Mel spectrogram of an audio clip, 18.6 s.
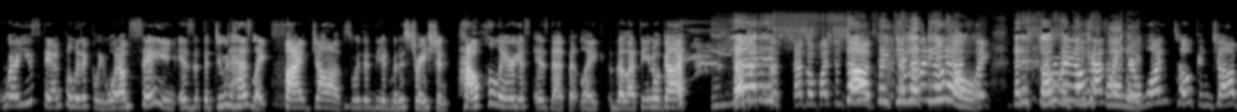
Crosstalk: present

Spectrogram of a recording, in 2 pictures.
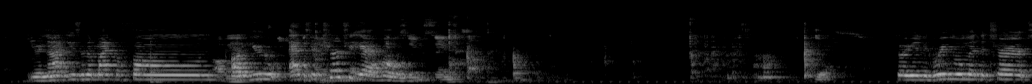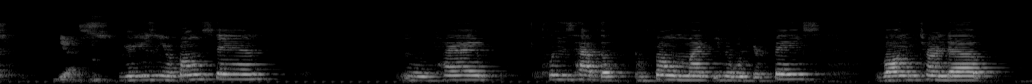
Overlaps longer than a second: present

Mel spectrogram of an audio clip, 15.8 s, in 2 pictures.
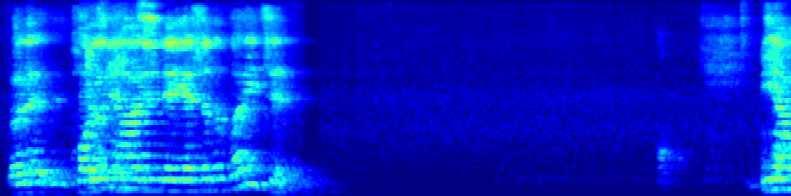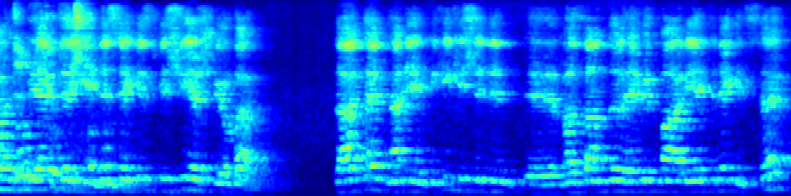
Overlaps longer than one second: present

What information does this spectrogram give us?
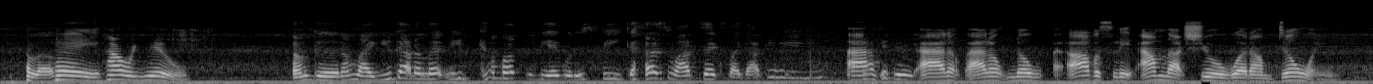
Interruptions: none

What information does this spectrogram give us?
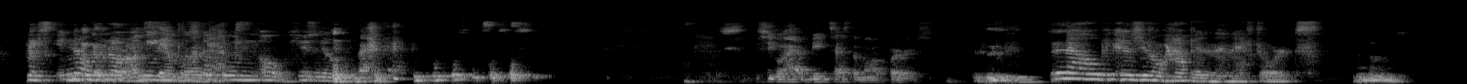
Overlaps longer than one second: present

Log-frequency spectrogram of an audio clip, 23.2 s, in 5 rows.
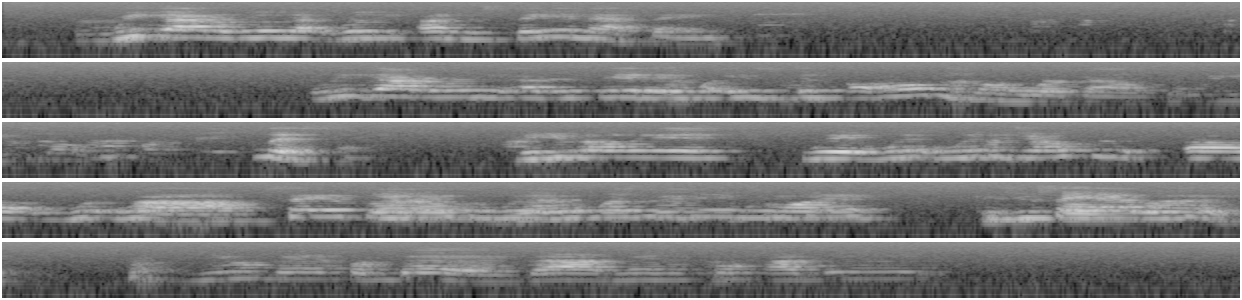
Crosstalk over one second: present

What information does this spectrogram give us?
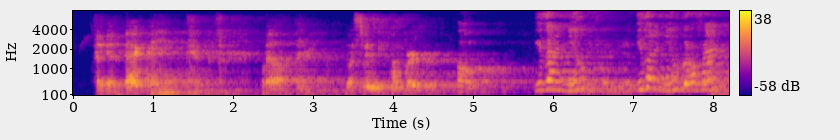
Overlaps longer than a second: none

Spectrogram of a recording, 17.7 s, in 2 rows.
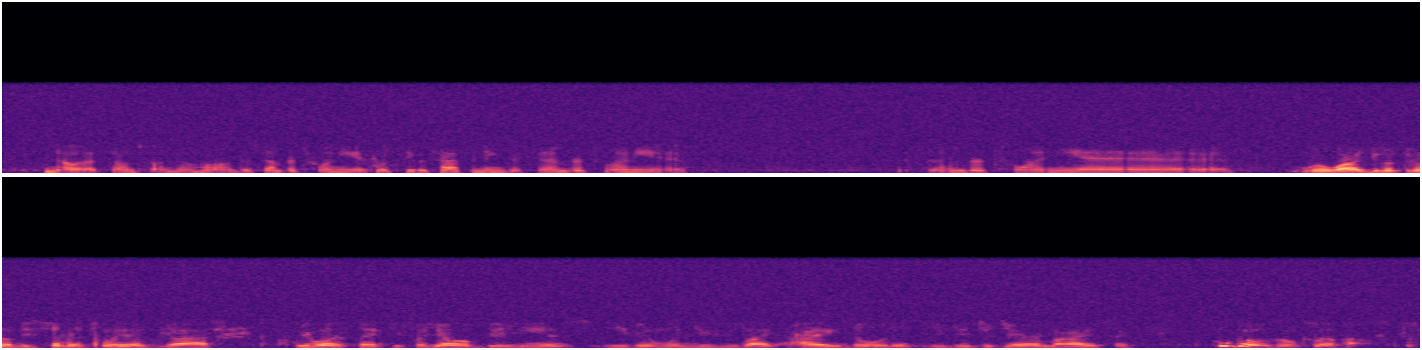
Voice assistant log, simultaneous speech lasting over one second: none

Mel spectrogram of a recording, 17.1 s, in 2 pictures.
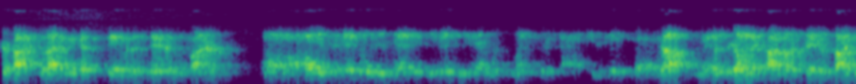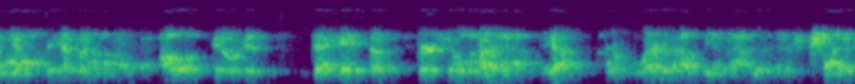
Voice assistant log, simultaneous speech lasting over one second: present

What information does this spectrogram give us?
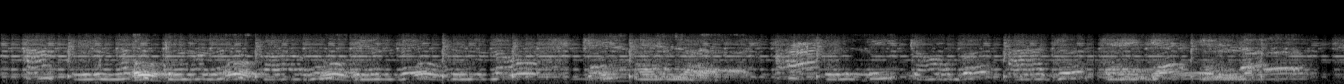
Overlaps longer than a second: present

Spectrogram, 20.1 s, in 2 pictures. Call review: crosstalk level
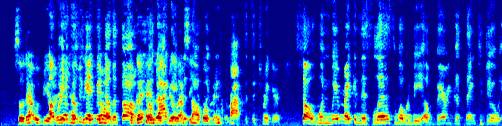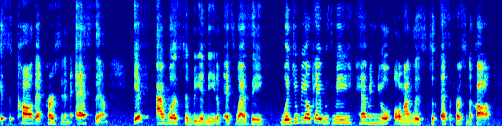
present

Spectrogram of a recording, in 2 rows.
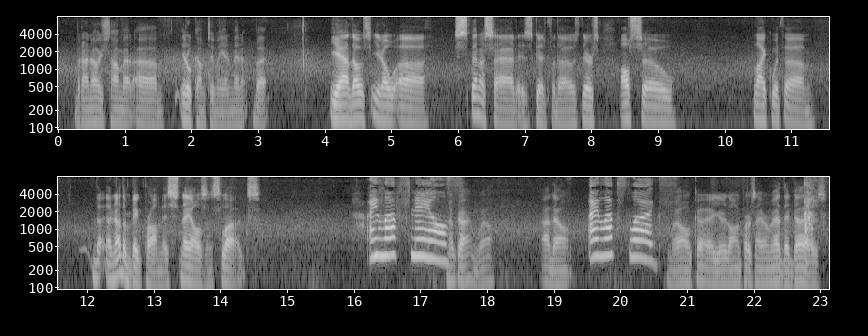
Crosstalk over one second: none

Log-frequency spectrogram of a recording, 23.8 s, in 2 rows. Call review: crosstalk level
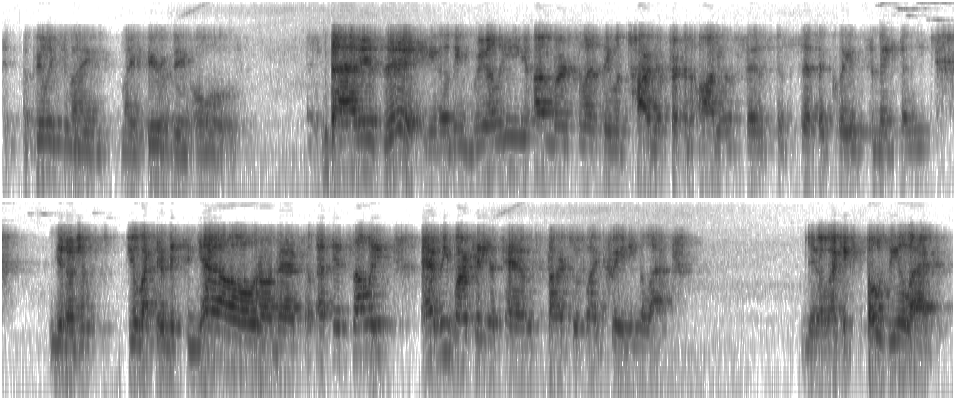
none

